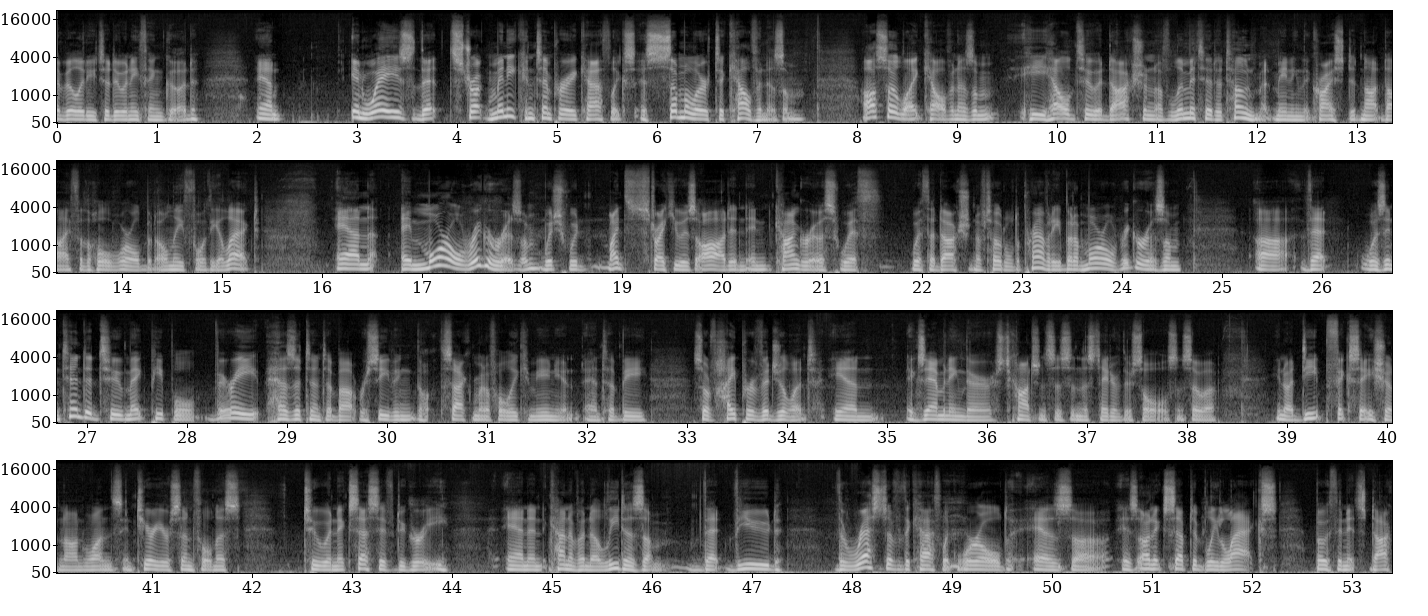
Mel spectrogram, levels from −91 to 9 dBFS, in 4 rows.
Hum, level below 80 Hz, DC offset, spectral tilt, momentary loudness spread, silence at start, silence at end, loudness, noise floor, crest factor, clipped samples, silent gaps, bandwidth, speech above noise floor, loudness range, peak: none; -40 dBFS; under 0.1%; -6 dB/octave; 7 LU; 0 s; 0 s; -18 LUFS; -44 dBFS; 14 dB; under 0.1%; none; 15.5 kHz; 27 dB; 3 LU; -4 dBFS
